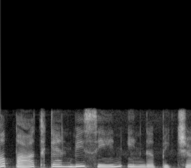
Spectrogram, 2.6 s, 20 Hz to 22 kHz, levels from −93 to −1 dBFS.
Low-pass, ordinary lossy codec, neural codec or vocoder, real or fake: none; none; none; real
